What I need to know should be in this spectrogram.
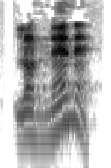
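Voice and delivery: Los nenes with the final s dropped, lo nene; aspirated s. Shown as a demonstration. Teacher showing Málaga s-aspiration to students. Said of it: "La aspiración de la S final".

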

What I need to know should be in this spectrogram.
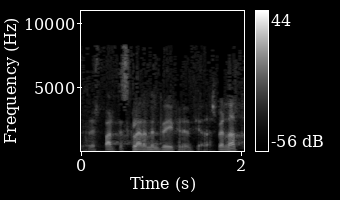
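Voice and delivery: quoting her own catchphrase with a wink; self-mocking catchphrase. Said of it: "aquí nos corta mi tan usada frase de".

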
